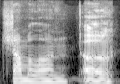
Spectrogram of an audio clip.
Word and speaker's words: Shyamalan: Night Shyamalan.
